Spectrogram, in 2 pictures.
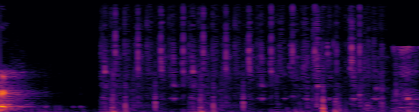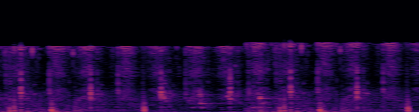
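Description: Palms rubbing a wooden skewer rapidly back and forth to spin a straw sprinkler, with water spraying and spattering from it: a quick, irregular run of clicks and rubbing.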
